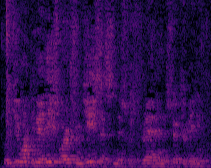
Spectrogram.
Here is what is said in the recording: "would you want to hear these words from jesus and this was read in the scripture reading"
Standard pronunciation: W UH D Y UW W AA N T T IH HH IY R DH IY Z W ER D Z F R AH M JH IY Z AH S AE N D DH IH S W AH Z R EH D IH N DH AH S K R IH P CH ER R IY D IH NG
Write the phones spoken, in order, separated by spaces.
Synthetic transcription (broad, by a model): W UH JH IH W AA N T T IH HH IY R DH IY Z W ER D Z F R AH M JH IY Z AH S N DH IH S W AH Z R EH D IH N DH AH S K R IH P CH ER R IY D IH NG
